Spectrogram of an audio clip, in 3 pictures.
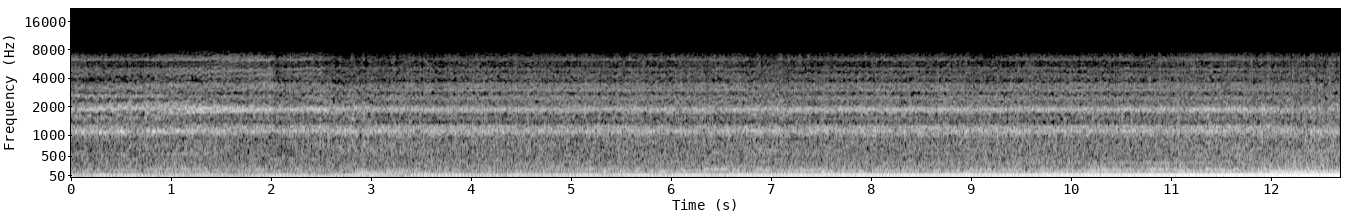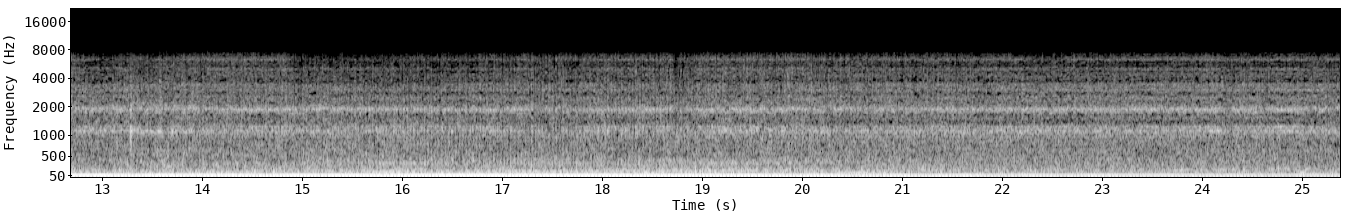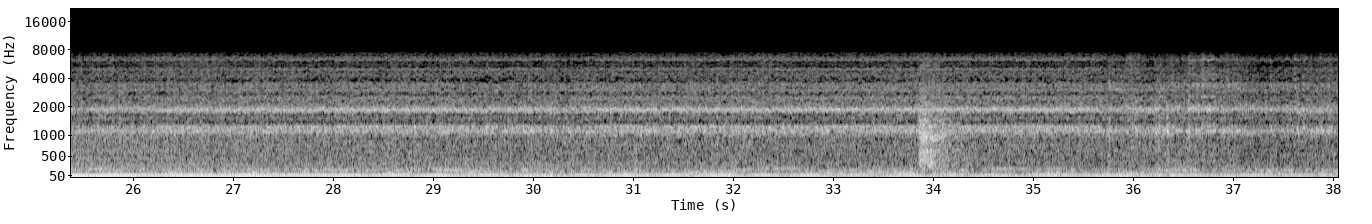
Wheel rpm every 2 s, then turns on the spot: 150, 160, 160, 160, 160, 160, 160, 160, 160, 160, 160, 160, 160, 160, 160, 160, 160, 160, 160.
none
